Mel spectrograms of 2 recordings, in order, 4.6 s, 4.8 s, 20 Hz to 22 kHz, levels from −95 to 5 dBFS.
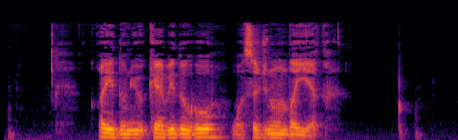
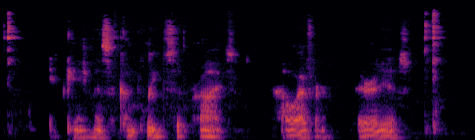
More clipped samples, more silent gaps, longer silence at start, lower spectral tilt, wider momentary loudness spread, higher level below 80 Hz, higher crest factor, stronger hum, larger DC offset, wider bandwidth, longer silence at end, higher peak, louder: neither; second, none vs 0.43-0.48 s; first, 1 s vs 0.05 s; first, -5 dB/octave vs -3.5 dB/octave; first, 19 LU vs 15 LU; first, -56 dBFS vs -78 dBFS; about the same, 18 dB vs 22 dB; neither; neither; second, 11.5 kHz vs 16 kHz; first, 0.55 s vs 0.35 s; first, -6 dBFS vs -20 dBFS; first, -22 LUFS vs -40 LUFS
